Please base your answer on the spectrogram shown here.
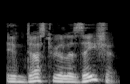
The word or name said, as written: industrialization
